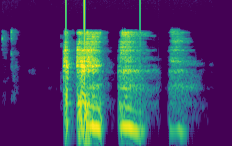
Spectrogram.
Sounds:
Throat clearing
